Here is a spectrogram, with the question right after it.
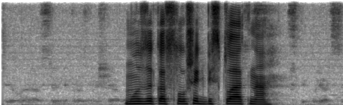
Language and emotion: Russian, neutral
